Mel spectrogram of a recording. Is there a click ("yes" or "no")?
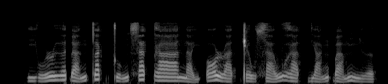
no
